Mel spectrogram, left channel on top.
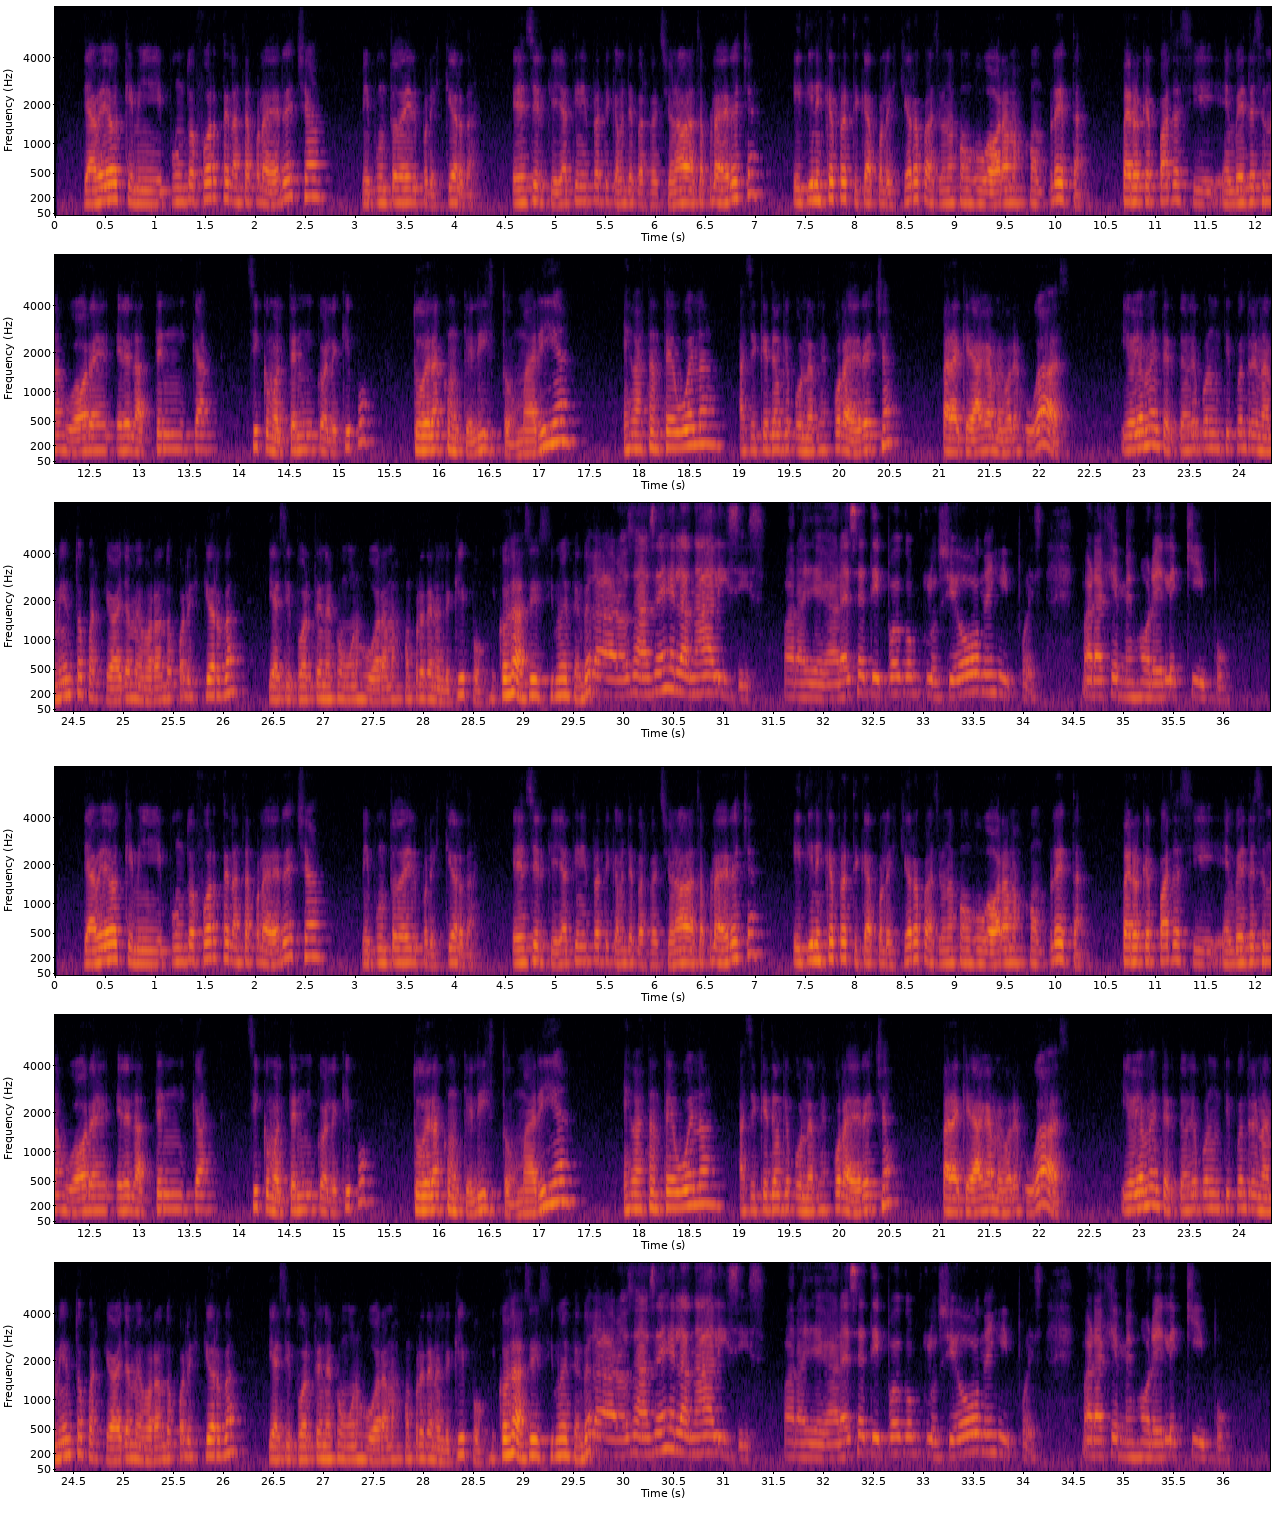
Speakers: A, on the right; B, on the left.
A: ya veo que mi punto fuerte es lanzar por la derecha, mi punto débil por la izquierda. Es decir, que ya tienes prácticamente perfeccionado lanzar por la derecha y tienes que practicar por la izquierda para ser una co- jugadora más completa. Pero ¿qué pasa si en vez de ser una jugadora e- eres la técnica, sí, como el técnico del equipo, tú verás como que listo, María es bastante buena, así que tengo que ponerles por la derecha para que haga mejores jugadas. Y obviamente le tengo
B: Mm.
A: que poner un tipo de entrenamiento para que vaya mejorando por la izquierda y así poder tener como una jugada más completa en el equipo. Y cosas así, ¿sí me voy a entender?
B: Claro, o sea, haces el análisis para llegar a ese tipo de conclusiones y pues para que mejore el equipo.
